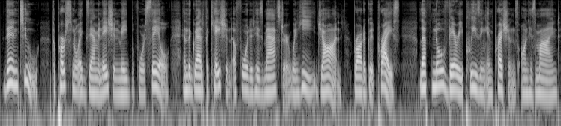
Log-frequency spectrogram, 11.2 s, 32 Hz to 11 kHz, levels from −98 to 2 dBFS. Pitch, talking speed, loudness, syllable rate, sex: 160 Hz, 150 wpm, -22 LUFS, 5.2 syllables/s, female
